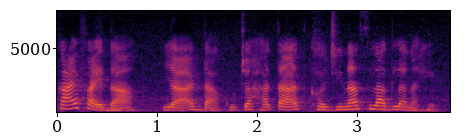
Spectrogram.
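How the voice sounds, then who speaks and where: A woman voicing a mischievous young husband who sneaks up on his wife, speaking in a low, whispery tone. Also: animated, unhurried, fairly bright tone, slight background noise.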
